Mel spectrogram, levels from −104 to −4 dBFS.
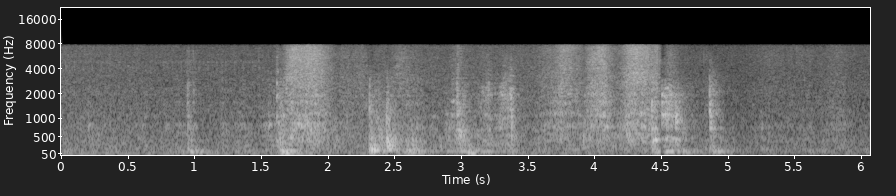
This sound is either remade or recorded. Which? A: recorded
